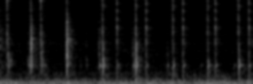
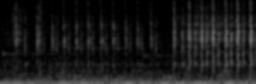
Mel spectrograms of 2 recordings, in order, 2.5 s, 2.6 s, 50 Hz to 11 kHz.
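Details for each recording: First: they both have different signature sounds which is crazy that they put that um this one has a nice satisfying click Second: SteelSeries Rival 3 wireless mouse shaken by hand: light plastic clicks and ticks in quick bursts, something loose inside; owner suspects the USB dongle stored in the mouse.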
